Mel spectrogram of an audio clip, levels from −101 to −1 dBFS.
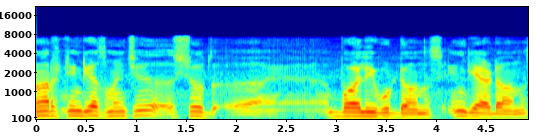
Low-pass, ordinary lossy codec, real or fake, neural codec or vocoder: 7.2 kHz; none; fake; autoencoder, 48 kHz, 128 numbers a frame, DAC-VAE, trained on Japanese speech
